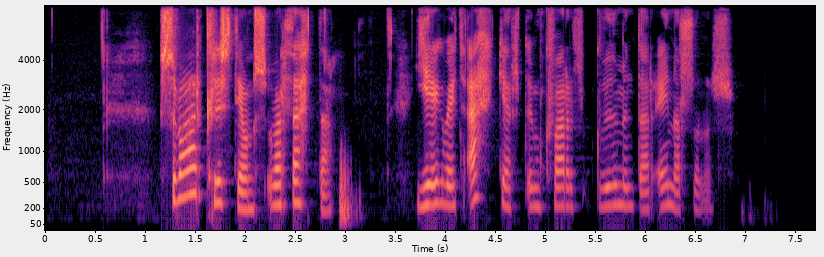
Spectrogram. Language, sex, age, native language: Icelandic, female, 20-29, Icelandic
